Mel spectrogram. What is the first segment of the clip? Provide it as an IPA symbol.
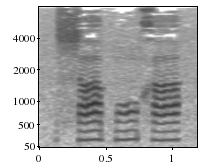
ɬ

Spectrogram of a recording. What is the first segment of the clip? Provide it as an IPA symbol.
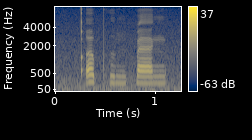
qʼ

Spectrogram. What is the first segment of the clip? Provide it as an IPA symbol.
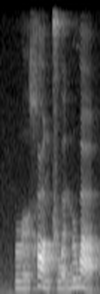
ɻ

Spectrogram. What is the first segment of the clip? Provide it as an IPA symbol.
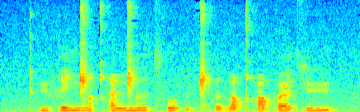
kʰ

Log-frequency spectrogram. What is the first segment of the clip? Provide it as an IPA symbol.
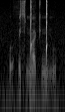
o̰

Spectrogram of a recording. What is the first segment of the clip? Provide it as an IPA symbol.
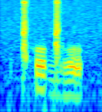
ǁʰ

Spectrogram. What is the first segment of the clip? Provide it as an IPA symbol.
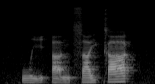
w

